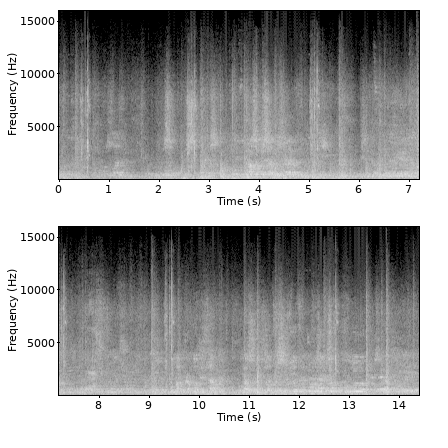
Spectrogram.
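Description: Gloved punches thud on padding.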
